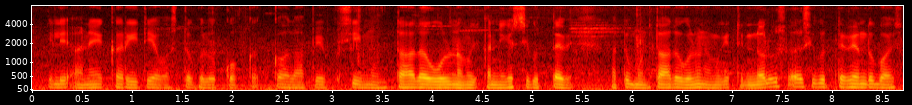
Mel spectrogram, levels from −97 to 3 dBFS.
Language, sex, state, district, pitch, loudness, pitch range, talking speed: Kannada, male, Karnataka, Shimoga, 110 Hz, -38 LUFS, 105-115 Hz, 140 wpm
